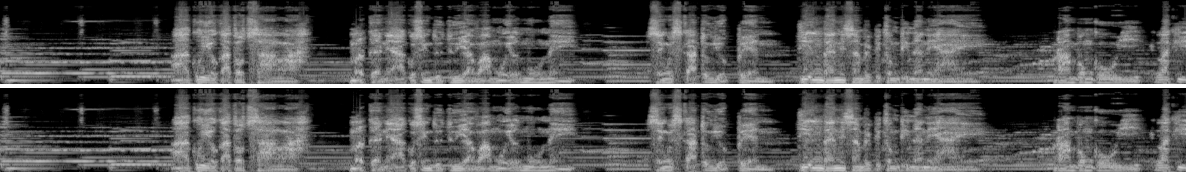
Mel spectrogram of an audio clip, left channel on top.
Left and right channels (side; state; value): both; normal; correlation 0.67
